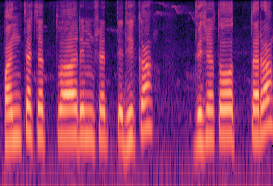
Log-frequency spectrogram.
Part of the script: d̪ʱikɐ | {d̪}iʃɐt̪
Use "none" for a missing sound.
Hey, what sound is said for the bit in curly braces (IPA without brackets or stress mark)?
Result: d̪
